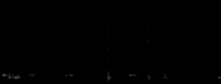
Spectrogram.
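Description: Faint, separate clicks of computer keyboard keys being typed, a few taps with the sharpest about a second and a second and a half in.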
